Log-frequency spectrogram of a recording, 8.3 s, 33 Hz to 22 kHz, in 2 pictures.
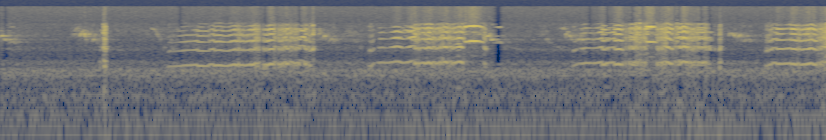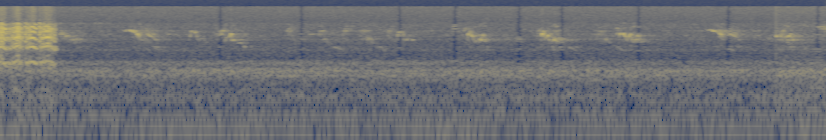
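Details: Common kestrel at a Théding nest box, first 2021 visit on 30 March: four quick bursts of nasal, harmonic calls in the first half, then quieter scratching and a faint background hiss.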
